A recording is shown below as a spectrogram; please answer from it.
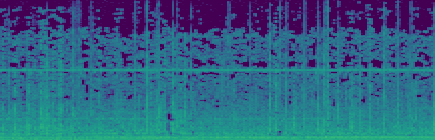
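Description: A steady hum of several held low tones, with a deeper rumble underneath that drops away about a second in.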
